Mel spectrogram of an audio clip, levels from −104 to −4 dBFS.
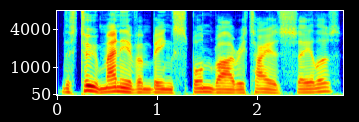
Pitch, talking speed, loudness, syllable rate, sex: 120 Hz, 210 wpm, -19 LUFS, 5.4 syllables/s, male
